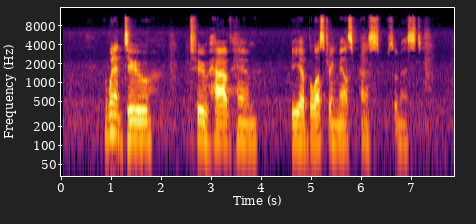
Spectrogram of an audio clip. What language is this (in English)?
English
